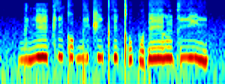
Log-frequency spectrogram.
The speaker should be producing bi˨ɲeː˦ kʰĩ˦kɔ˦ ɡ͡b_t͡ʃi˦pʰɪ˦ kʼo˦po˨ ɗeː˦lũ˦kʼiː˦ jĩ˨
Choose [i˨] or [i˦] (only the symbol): i˦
